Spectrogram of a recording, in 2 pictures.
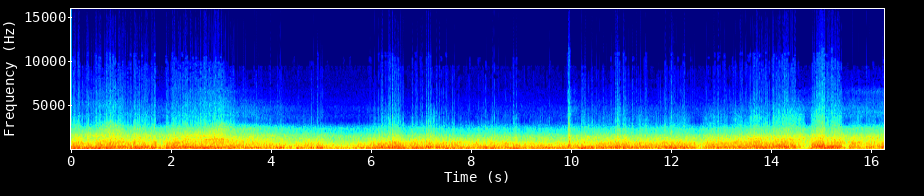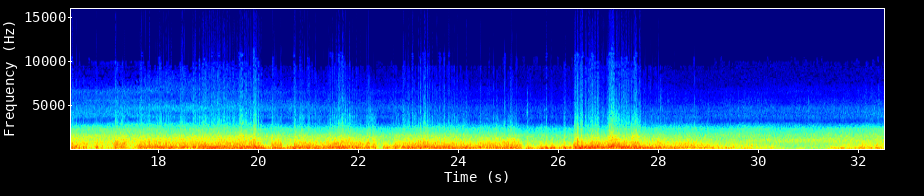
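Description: Heavy wind buffeting on the microphone, mixed with the rolling rumble of an electric scooter riding over a paved path and occasional knocks from bumps. The noise eases near the end as the scooter slows.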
